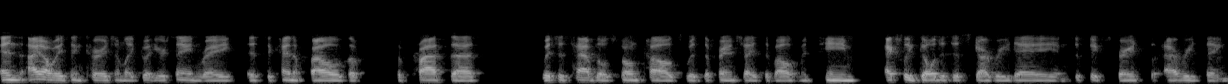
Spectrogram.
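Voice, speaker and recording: Speaking with an American accent, a man delivers a very deep, low voice at a moderate pace in a monotone, flat intonation. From Chicago. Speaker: franchise consultant. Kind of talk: casual interview.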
